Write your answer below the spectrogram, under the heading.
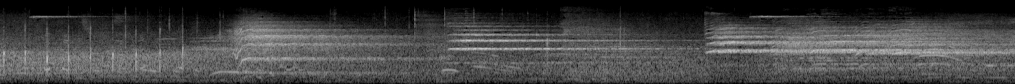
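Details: Training session for belugas at Port of Nagoya Public Aquarium, 11 July 2020: a row of quick clicks and a thin high tone open, then three separate bright, many-layered squeals arrive at spaced intervals.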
